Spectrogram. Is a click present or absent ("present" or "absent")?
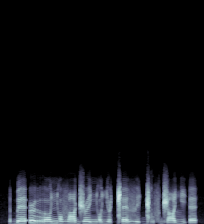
present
